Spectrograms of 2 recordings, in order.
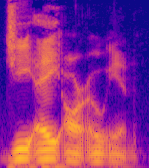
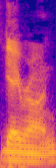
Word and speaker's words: Garon: twin brother Jesse gon g a r o n gon yeah Jessie gayron Presley or garon I guess they were from Mississippi so I'm pretty sure it's gayron but anyway anyway Presley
